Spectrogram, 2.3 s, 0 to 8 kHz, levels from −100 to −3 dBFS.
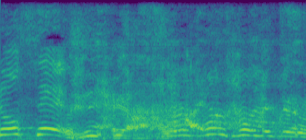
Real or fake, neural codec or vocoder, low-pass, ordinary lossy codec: fake; codec, 16 kHz, 4 kbps, X-Codec, WavLM features, trained on Multilingual LibriSpeech; none; none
